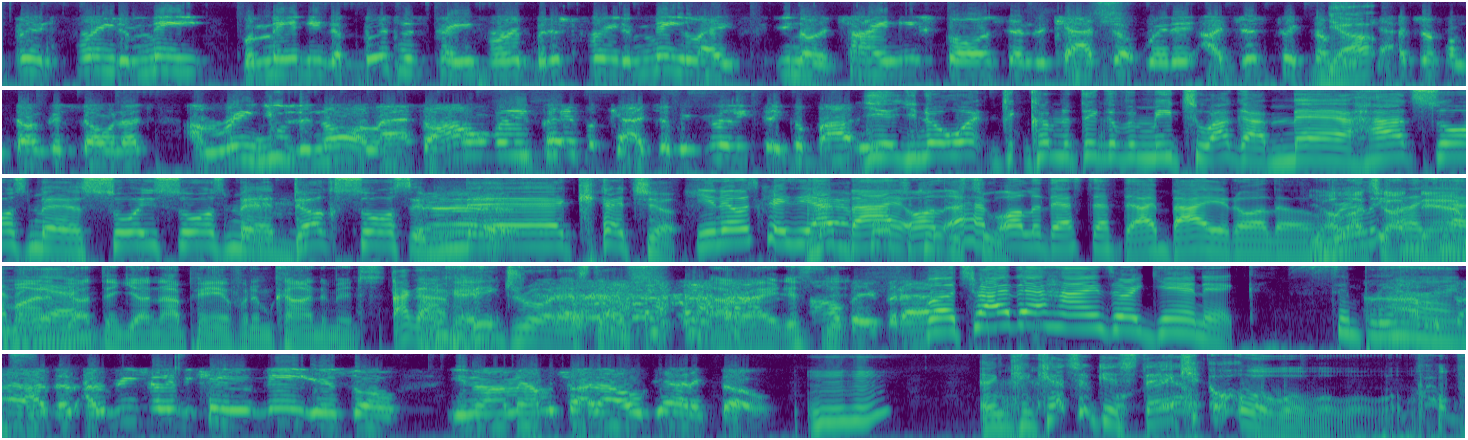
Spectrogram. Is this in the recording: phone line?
yes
